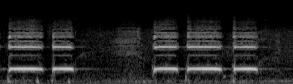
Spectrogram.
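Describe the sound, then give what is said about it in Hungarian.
A handmade whistle imitates a collared dove's cooing: two steady, hollow notes, a short pause, then three more of the same pitch, each held firmly and fairly loud with no talking. “Ezt pedig balkáni gerlének hívják, vagy vadgalamnak hétköznap.”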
